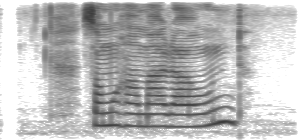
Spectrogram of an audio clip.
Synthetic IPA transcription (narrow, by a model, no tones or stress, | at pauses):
sʌmuɦʌmaraunɖ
